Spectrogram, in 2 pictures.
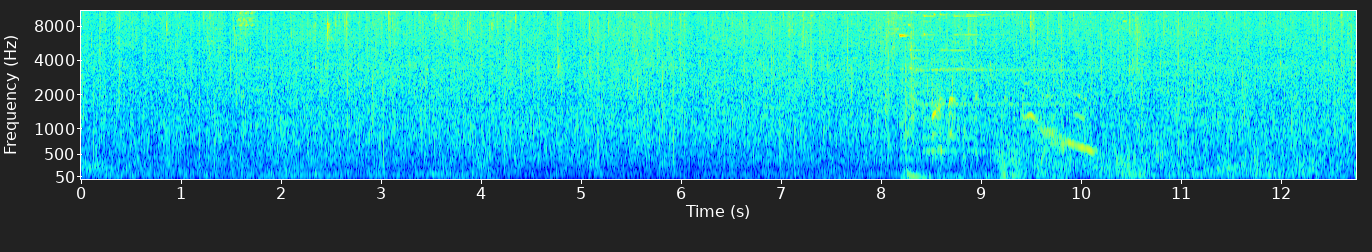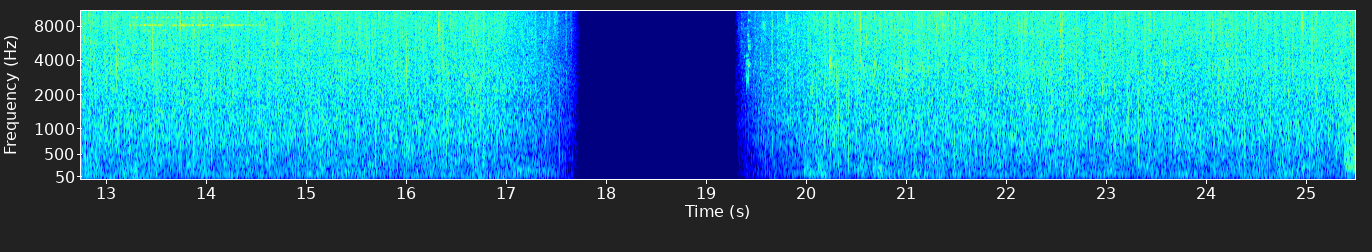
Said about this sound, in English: I don't think this rain's gonna stop.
